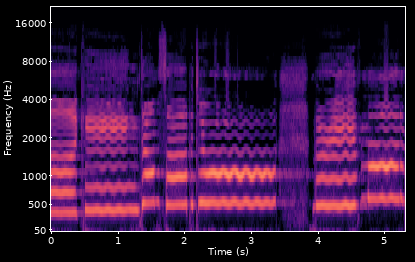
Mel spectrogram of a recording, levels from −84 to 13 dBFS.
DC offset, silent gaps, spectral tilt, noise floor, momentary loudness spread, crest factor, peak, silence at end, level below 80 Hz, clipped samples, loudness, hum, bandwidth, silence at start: under 0.1%; none; -1 dB/octave; -42 dBFS; 7 LU; 10 dB; -6 dBFS; 0 s; -60 dBFS; under 0.1%; -16 LUFS; none; 13 kHz; 0 s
